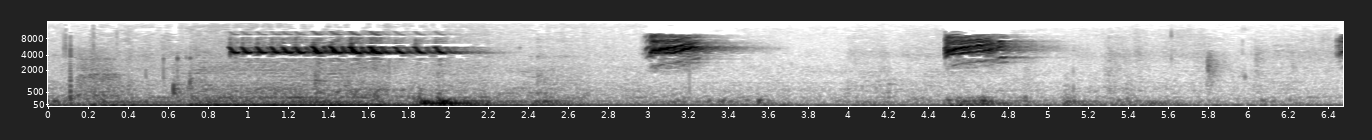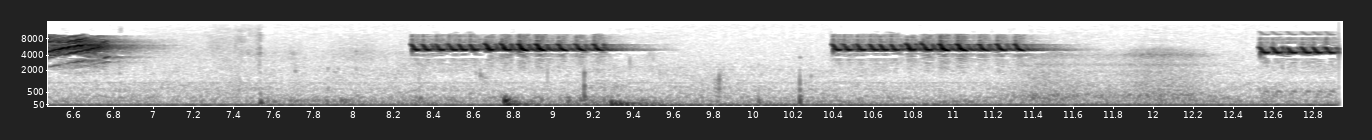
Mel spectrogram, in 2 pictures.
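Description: A European serin, a small finch, sings high, shrill, jingling trills in repeated short bursts separated by brief pauses, with some longer phrases.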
